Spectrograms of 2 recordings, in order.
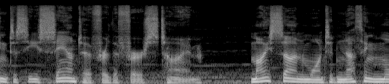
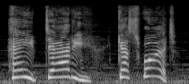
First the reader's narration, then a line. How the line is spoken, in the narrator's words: squealed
